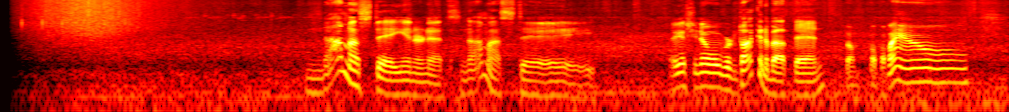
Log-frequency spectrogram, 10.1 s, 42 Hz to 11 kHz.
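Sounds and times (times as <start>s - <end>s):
outdoor background hiss: 0.1s - 10.0s.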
